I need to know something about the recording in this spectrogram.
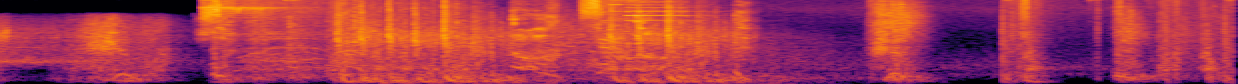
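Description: Magic blasts crackle and hum.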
